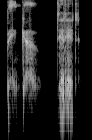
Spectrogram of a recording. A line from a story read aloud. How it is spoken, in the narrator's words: she said in a strained whisper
